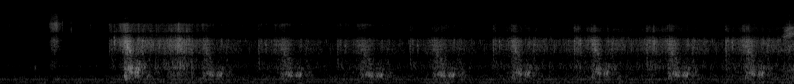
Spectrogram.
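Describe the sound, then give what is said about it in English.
Steady, rhythmic splashing and sloshing of water as someone crosses through it, wading or paddling, continuing for several seconds with no voices. “Now it's time to just cross the water.”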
